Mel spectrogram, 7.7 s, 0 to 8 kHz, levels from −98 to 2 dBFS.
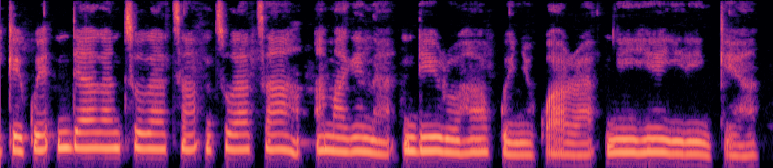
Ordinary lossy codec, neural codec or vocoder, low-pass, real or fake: none; none; none; real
